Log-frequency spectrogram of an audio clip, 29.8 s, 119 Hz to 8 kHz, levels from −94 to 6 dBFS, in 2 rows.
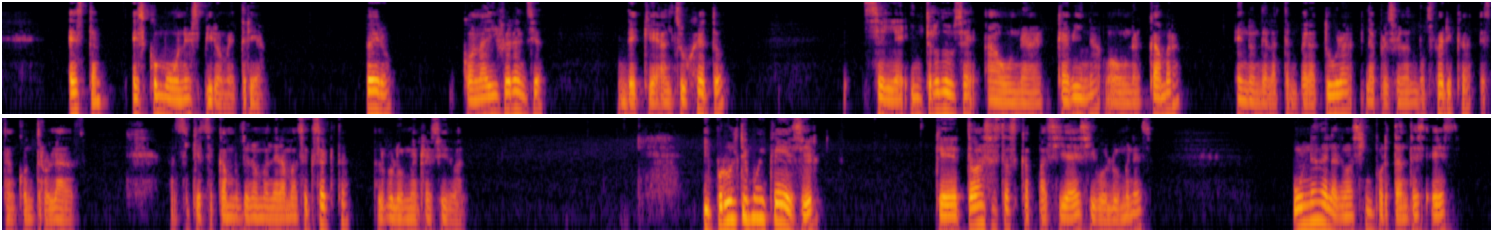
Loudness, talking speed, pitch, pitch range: -24 LUFS, 125 wpm, 105 Hz, 95-135 Hz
